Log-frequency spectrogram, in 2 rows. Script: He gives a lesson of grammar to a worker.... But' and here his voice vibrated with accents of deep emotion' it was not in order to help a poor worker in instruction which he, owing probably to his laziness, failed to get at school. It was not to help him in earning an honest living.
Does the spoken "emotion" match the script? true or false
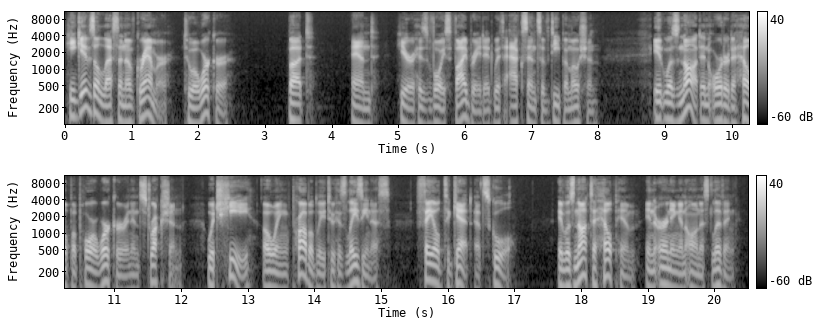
true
